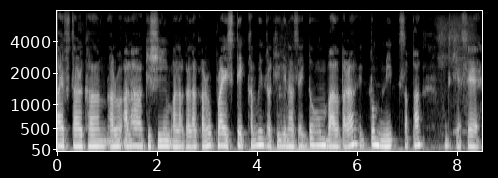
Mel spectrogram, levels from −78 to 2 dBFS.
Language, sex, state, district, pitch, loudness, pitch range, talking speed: Nagamese, male, Nagaland, Kohima, 125 Hz, -14 LUFS, 120-130 Hz, 150 wpm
